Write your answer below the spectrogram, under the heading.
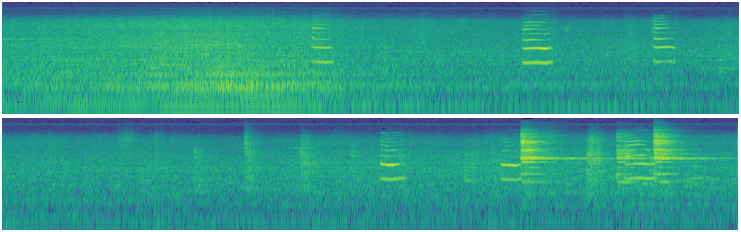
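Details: Khao Manee cat close to giving birth, restless and meowing repeatedly: short clipped mews every one to two seconds, then a longer, louder drawn-out meow, over a faint background rumble.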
